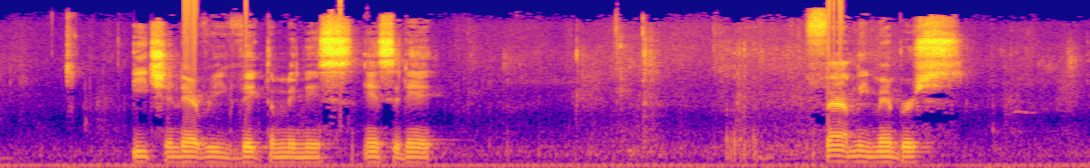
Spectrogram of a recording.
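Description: A man speaks in short bursts with pauses.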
